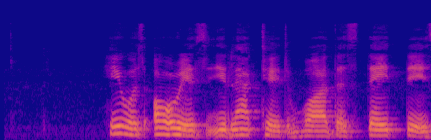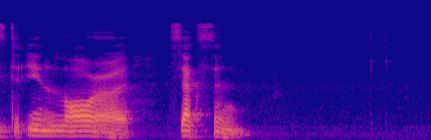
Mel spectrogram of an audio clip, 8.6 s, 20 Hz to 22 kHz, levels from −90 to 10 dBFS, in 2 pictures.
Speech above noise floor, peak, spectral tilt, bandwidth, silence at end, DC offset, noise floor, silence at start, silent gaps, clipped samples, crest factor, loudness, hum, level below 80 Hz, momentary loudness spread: 44 dB; -8 dBFS; -6.5 dB/octave; 11.5 kHz; 1.8 s; under 0.1%; -69 dBFS; 1.1 s; none; under 0.1%; 18 dB; -25 LUFS; none; -68 dBFS; 10 LU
